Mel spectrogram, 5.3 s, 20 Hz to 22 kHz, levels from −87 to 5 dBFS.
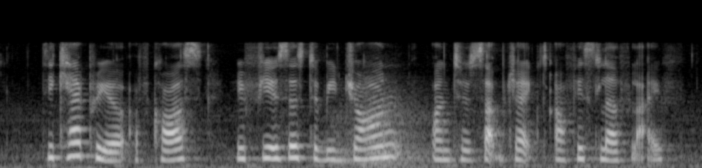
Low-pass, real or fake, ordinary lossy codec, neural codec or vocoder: none; real; none; none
